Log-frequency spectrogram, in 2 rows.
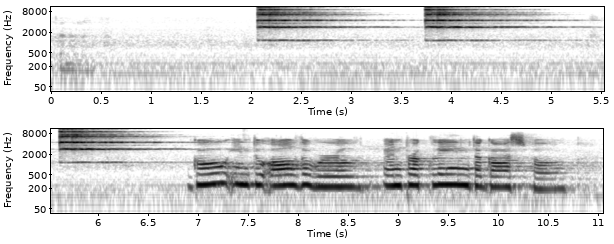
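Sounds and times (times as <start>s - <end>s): altar bell ringing: 2.0s - 8.0s.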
